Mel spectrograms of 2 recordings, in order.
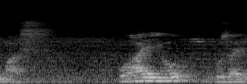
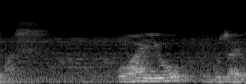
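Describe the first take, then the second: No difference in how they are said.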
